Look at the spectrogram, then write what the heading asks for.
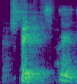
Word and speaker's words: Spaeth: So my question to you, your expert witness, and how do you pronounce it, Dr. Spaeth? Is that how you? Spaeth. Yeah. Okay.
